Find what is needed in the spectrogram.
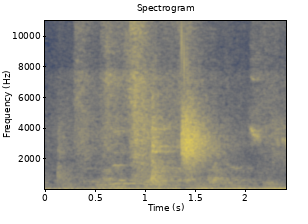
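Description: A pool shot on a sinuca table: the cue striking the cue ball and balls knocking together, over background voices and a steady low hum.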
